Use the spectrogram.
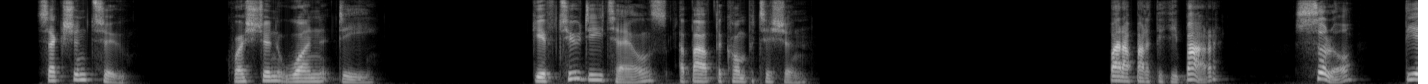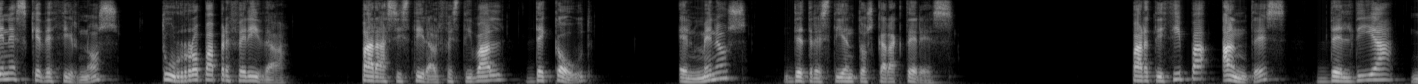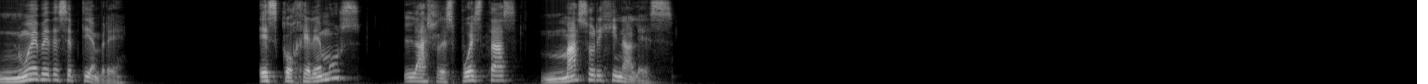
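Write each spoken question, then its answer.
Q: Give two details about the competition.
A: Say your favourite clothes for the festival in under 300 characters; enter before 9th September; most original answers chosen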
